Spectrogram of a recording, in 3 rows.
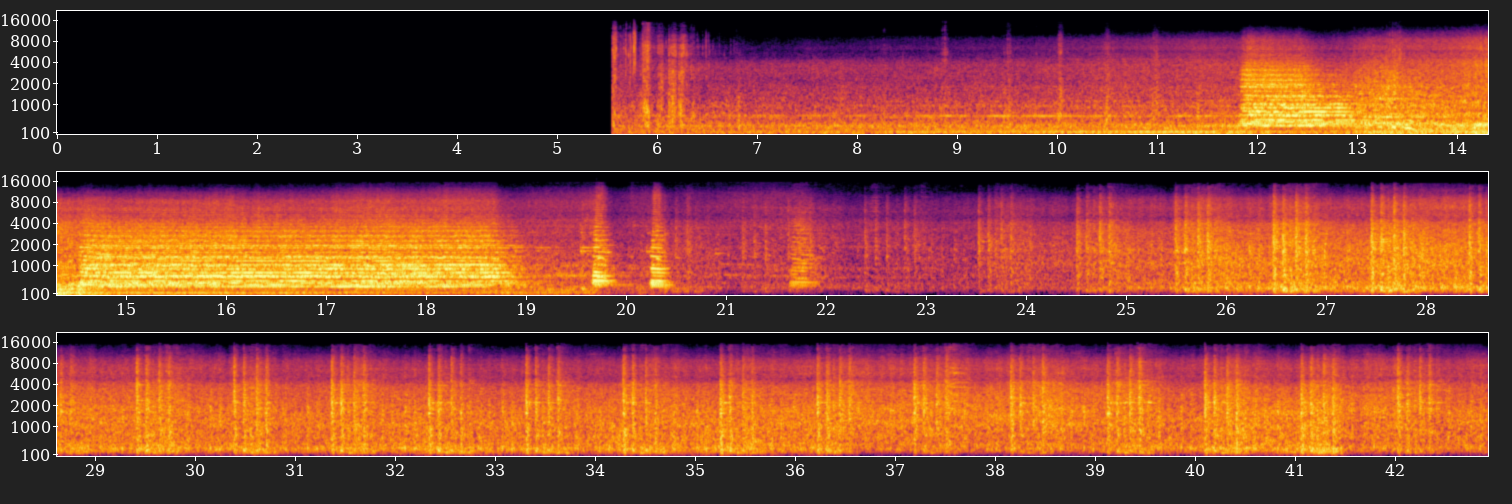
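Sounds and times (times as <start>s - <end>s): train rumble: 5.6s - 42.9s
train horn: 11.2s - 22.3s
wheels clattering over rail joints: 19.0s - 42.9s.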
